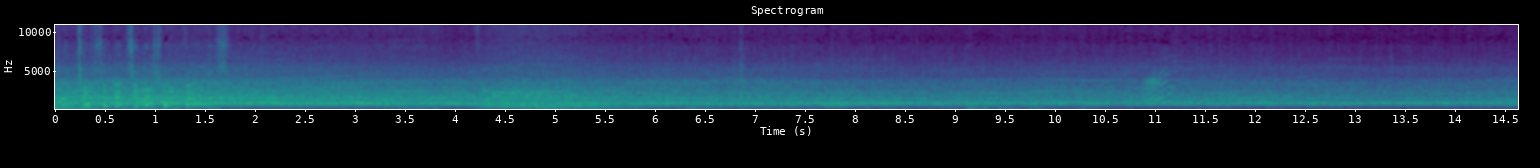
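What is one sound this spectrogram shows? A large crowd roars and cheers steadily in a big arena.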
